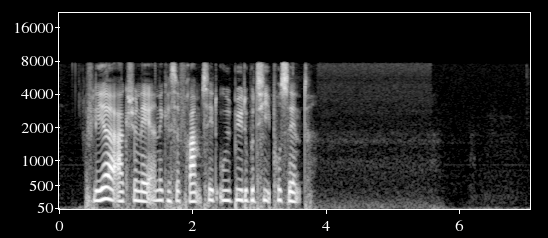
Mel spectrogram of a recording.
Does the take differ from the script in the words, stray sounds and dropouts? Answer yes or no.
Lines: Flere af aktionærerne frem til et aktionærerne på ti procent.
yes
